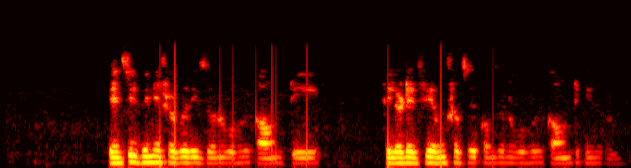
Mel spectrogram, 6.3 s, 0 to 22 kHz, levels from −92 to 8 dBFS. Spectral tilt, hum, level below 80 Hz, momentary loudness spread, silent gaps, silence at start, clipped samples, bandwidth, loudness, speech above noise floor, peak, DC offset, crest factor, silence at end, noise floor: -9.5 dB/octave; none; -54 dBFS; 22 LU; none; 1.1 s; under 0.1%; 6 kHz; -23 LUFS; 55 dB; -6 dBFS; under 0.1%; 18 dB; 0.4 s; -78 dBFS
